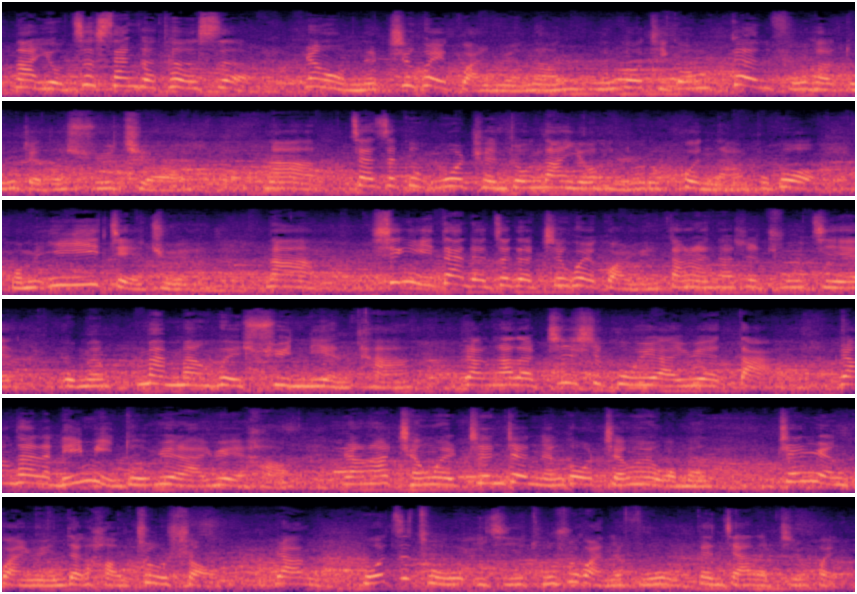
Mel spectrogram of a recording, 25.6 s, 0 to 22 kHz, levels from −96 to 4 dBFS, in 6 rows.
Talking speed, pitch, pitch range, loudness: 310 characters per minute, 265 Hz, 235-305 Hz, -21 LUFS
